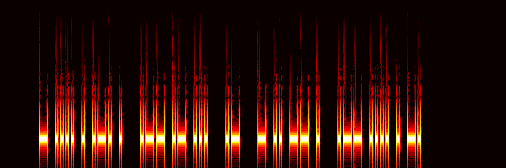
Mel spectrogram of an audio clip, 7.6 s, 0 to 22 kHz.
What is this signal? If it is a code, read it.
Morse code, heard as a keyed tone, about 30 wpm, 700 Hz. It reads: THERE WAS A TIME WHEN
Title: Sets of 5 Words 30wpm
